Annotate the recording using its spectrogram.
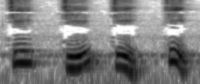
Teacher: Đây là âm mặt lưỡi, luồng hơi đẩy ra nhẹ nhàng.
